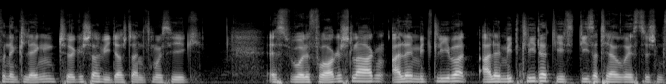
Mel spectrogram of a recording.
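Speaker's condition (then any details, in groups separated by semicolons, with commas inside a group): No condition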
